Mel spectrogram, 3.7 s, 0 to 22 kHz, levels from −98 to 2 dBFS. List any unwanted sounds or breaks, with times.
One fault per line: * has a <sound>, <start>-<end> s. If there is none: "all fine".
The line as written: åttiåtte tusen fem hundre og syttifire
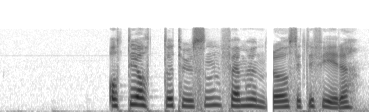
* has a dropout, 2.7-2.7 s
